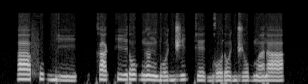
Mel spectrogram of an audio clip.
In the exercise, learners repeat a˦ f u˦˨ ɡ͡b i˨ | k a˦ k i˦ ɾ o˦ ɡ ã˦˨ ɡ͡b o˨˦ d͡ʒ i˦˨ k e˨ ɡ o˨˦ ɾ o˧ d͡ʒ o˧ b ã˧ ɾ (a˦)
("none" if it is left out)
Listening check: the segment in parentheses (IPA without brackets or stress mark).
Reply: a˦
